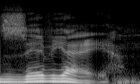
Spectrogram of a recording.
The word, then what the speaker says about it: Xavier: Shekhar, Shelby, Simon, Stephanie, Summer, Tara, Victoria, Vincent, and Xavier. – I was like, what are you doing? – I'm pronouncing it the French way.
